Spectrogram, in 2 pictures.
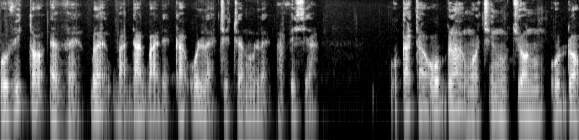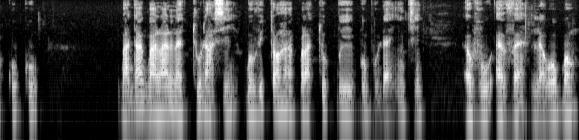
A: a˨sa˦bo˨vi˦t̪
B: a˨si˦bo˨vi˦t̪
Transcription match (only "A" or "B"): B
